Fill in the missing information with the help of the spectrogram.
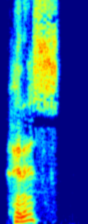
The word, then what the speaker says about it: pinnace: The one that you mentioned specifically, pronounced pinnace.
